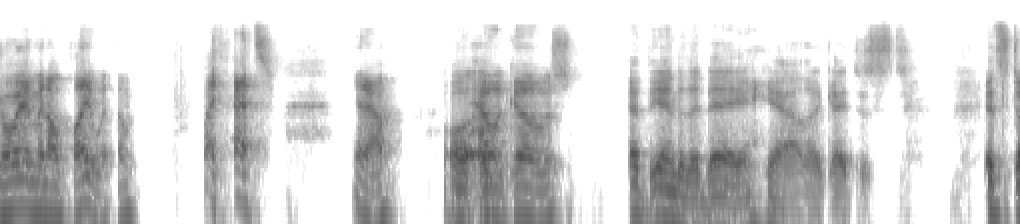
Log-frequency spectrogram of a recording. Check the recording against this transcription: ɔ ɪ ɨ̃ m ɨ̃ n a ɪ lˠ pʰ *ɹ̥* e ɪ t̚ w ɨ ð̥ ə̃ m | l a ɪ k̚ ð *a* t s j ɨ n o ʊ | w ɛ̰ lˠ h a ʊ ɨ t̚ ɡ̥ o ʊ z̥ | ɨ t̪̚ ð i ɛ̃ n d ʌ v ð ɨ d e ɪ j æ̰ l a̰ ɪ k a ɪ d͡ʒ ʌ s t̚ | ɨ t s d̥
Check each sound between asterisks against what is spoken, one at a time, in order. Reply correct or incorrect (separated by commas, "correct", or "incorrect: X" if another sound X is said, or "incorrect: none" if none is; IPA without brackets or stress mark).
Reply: incorrect: l̥, incorrect: æ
